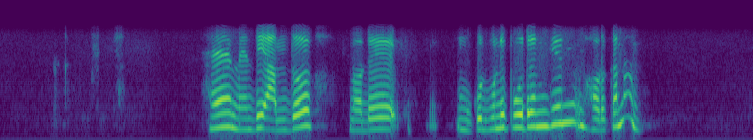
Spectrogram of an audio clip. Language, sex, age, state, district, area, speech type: Santali, female, 18-30, West Bengal, Bankura, rural, conversation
